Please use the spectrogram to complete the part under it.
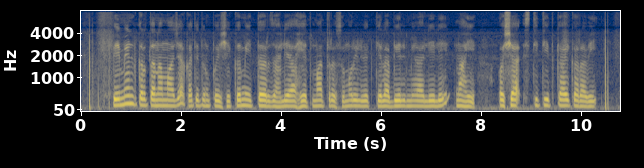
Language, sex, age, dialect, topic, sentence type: Marathi, male, 51-55, Northern Konkan, banking, question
